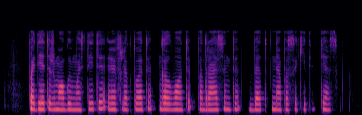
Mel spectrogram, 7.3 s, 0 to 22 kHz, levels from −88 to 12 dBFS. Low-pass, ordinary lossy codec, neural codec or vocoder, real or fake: 7.2 kHz; AAC, 64 kbps; none; real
